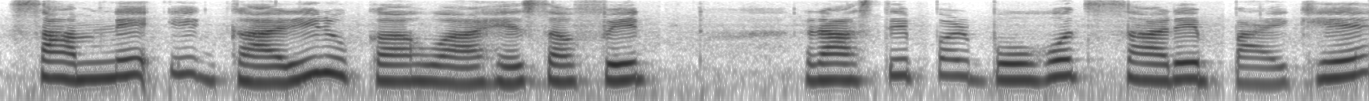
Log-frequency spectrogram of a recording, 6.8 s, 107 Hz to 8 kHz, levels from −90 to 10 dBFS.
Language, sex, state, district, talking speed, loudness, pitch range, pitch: Hindi, female, Assam, Sonitpur, 115 wpm, -16 LUFS, 250-305 Hz, 265 Hz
